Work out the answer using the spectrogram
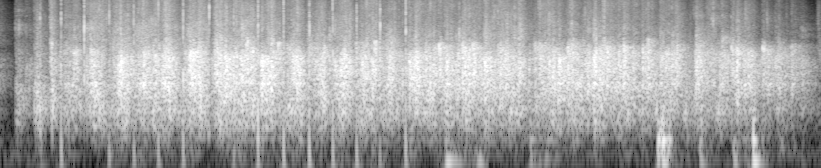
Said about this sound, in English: So to begin with, I would like to thank our generous donors who make Mises University possible. So please join me in a round of applause.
